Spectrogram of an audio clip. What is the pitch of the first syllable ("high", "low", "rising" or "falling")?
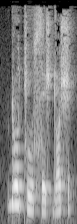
high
